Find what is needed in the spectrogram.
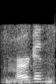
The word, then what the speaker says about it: Mergens: Celeste Mergens.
